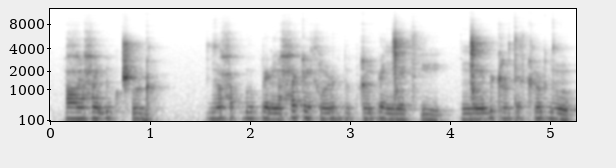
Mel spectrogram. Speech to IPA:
ʕ ĩ ħ ẽ ɓ ɨ p t͡ʃʼ u ɖ | d ũ ħ ə p ɓ u p e ɽ ĩ ħ i ʈ ẽ x ũ ɽ ə ɖ p ɨ p ʈ ũ p ɽ e ŋ͡ǀ e t͡sʼ i | ŋ͡ǀ ẽ ɓ ɨ ʈ ɭ u t ə x ʈʰ ũ ʈ d ũ

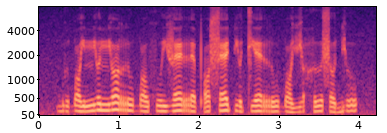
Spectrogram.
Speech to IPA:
b ɯ ɓ ɔ j mʲ ɤ mʲ ɔ r u ɓ ɔ xʷ ɯ j v ɛ r ɛ pʼ ɔ s ɛ pʲ o tʲ ɛ r u ɓ ɔ vʲ ɔ h ɯ s ɤ bʲ u

